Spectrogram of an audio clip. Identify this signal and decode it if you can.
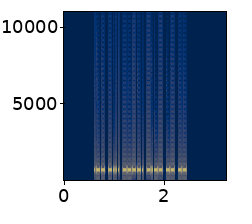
Morse code, heard as a keyed tone, about 48 wpm, 700 Hz. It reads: WB9YMM
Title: USA Call Signs - 6 Characters - 4x Character Spacing - 50wpm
